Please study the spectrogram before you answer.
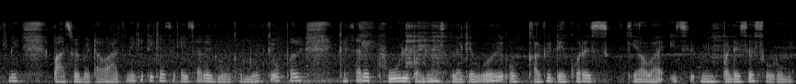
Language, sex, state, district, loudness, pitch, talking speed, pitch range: Hindi, male, Bihar, Gopalganj, -29 LUFS, 135 Hz, 235 wpm, 120-150 Hz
